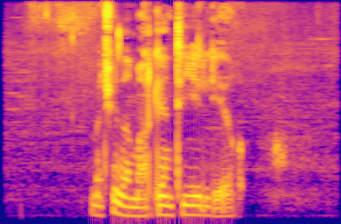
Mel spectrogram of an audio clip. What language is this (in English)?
Kabyle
